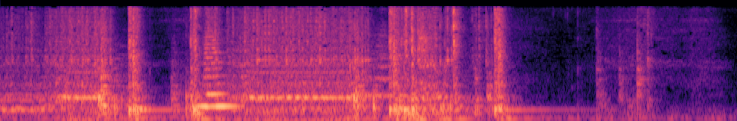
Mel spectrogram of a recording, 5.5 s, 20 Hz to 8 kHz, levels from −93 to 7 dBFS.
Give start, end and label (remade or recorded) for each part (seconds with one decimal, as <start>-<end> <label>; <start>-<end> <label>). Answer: 0.0-5.5 recorded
